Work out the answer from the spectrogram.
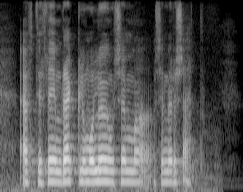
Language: Icelandic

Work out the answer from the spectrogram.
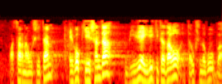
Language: Basque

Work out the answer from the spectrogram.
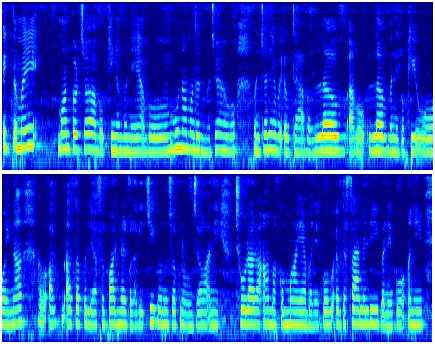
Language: Nepali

